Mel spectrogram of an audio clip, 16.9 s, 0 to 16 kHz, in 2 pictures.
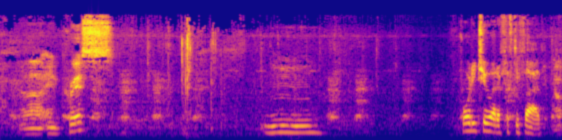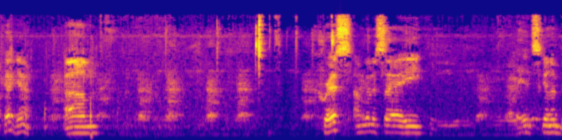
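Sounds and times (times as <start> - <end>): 
dog barking and yipping: 0.2 - 3.1, 4.9 - 6.8, 9.2 - 12.3, 12.9 - 13.4, 15.6 - 16.6
speech: 0.3 - 1.6, 4.0 - 5.0, 6.9 - 10.0, 13.3 - 15.1, 16.2 - 16.8.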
